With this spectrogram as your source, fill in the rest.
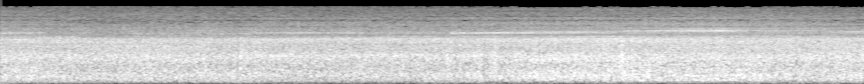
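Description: A motorcycle engine hums steadily as it cruises.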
